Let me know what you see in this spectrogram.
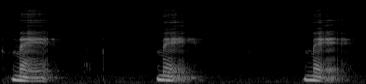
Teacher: But because it has the dot underneath it, you have to make it kind of heavier and lower in pitch.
